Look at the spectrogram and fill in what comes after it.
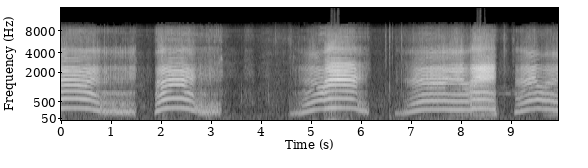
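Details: Pair of male cats fighting for territory beside a house: repeated arched yowls about every two seconds, some sliding and wavering, one breaking into a harsher screech near the end.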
